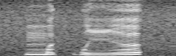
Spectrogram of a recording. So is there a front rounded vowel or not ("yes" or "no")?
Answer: no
